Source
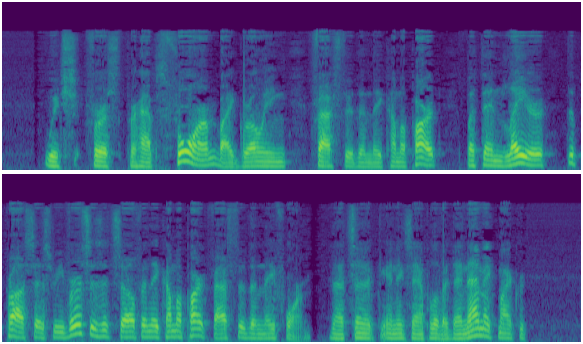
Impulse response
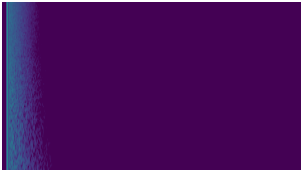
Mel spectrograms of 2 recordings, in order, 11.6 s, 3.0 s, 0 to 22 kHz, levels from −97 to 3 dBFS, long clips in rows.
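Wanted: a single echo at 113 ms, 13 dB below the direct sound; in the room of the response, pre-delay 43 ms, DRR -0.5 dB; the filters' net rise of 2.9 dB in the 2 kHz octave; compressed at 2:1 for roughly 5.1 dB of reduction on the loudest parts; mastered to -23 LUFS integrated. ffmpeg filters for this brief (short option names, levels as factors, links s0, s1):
-filter_complex "[0:a]equalizer=f=2000:t=o:g=4,acompressor=threshold=0.1:ratio=2,aecho=1:1:113:0.224,asplit=2[s0][s1];[1:a]atrim=start_sample=2205,adelay=43[s2];[s1][s2]afir=irnorm=-1:irlink=0,volume=1.33[s3];[s0][s3]amix=inputs=2:normalize=0,volume=0.891"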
